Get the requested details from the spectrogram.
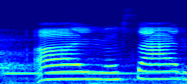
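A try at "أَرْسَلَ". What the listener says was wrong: Arsala. Ya, ro, bilang ro. Arsala.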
